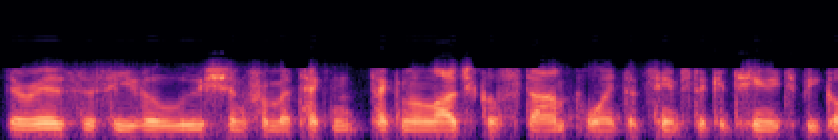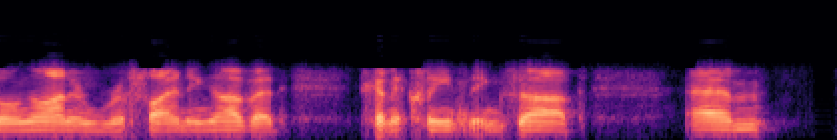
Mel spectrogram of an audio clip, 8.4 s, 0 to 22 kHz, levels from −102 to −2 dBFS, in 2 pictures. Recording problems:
phone-call audio; poor line; nothing above 3.5 kHz

